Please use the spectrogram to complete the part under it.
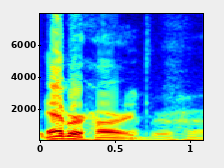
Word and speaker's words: Eberhard: Eberhard.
